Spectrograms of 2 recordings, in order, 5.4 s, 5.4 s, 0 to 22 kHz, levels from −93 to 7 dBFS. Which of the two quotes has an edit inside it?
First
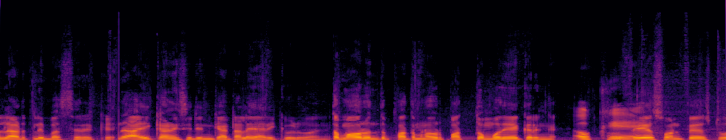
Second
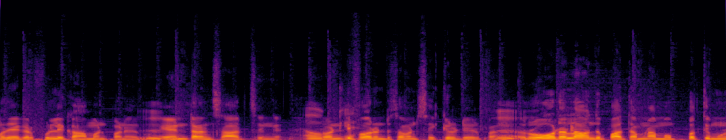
first; 2 cuts; at 0.8 s, 2.4 s

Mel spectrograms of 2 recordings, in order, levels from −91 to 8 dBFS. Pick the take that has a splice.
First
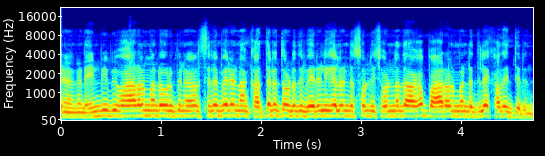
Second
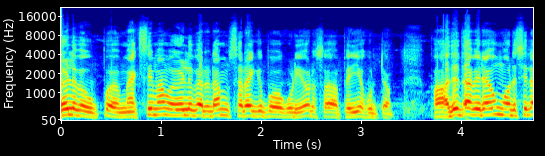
second; 1 cut; at 3.8 s

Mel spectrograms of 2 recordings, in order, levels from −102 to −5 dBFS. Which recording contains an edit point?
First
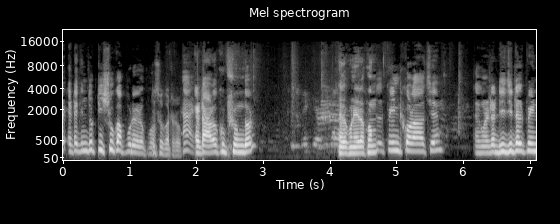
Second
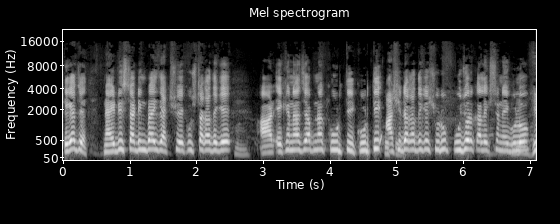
first; 2 cuts; at 1.8 s, 4.9 s

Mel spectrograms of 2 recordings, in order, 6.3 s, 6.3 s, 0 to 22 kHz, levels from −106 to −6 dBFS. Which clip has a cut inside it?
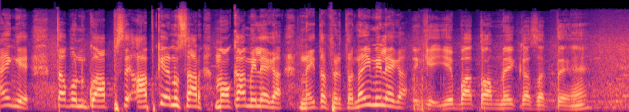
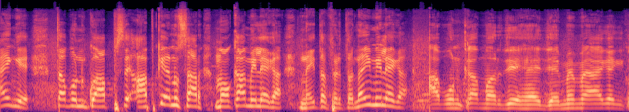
second; 1 cut; at 4.1 s

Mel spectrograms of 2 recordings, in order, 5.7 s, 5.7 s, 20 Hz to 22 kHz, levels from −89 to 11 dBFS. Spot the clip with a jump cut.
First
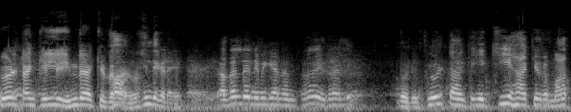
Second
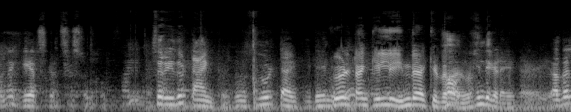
second; 1 cut; at 1.4 s

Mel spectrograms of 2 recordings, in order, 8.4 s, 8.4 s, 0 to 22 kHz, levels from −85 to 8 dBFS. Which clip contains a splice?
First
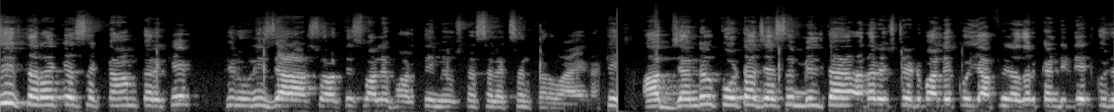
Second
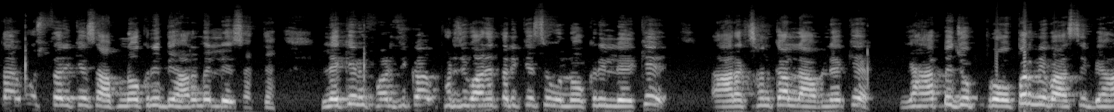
first; 1 cut; at 4.7 s

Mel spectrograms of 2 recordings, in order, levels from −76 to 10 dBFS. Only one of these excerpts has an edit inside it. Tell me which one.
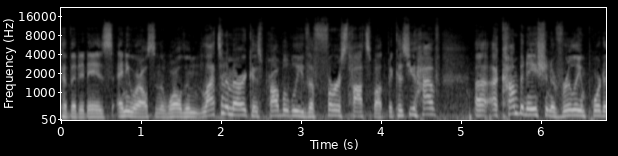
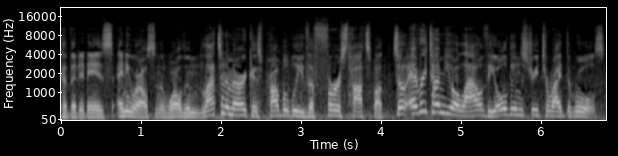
second; 1 cut; at 4.1 s

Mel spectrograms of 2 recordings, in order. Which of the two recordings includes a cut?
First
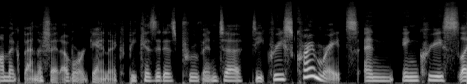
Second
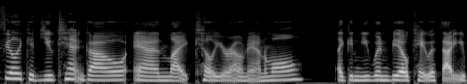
first; 1 cut; at 2.5 s

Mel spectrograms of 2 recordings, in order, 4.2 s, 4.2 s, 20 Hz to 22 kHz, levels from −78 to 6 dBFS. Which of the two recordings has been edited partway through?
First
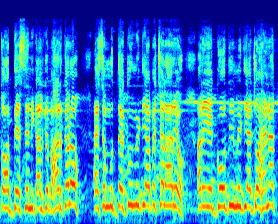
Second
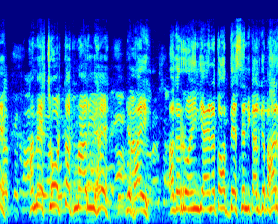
second; 1 cut; at 2.0 s

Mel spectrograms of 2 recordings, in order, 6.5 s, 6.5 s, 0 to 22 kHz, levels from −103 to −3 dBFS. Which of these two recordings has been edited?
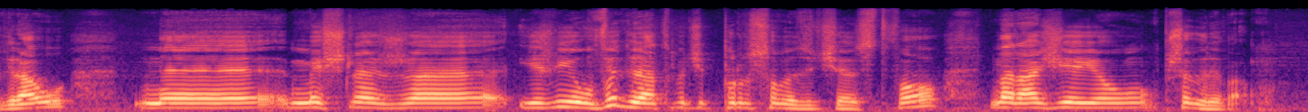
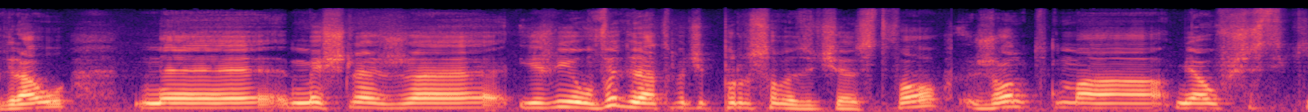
second; 1 cut; at 4.8 s

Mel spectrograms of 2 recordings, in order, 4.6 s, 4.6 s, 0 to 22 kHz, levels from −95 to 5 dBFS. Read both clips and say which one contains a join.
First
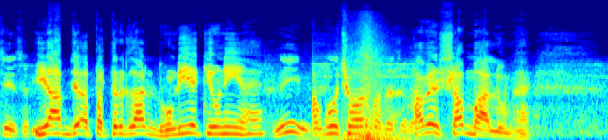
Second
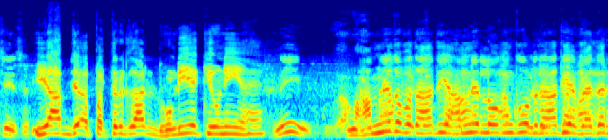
first; 1 cut; at 2.4 s

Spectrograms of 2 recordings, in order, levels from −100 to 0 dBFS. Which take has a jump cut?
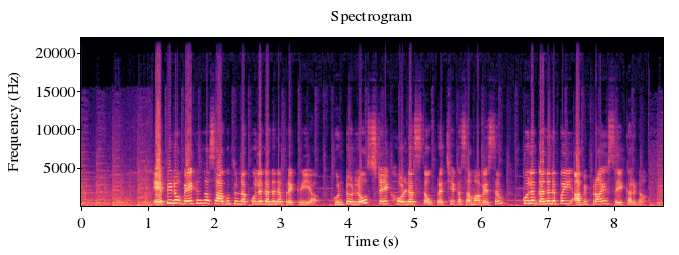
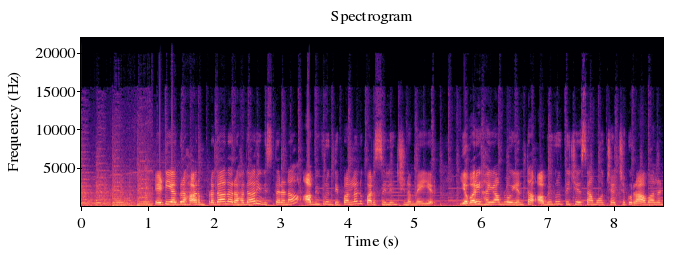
first; 1 cut; at 1.0 s

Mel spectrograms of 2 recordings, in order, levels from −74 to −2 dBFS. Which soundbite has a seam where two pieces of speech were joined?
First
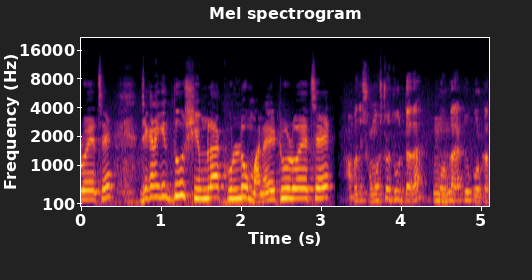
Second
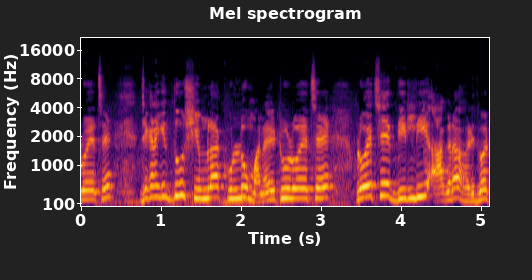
first; 1 cut; at 3.3 s

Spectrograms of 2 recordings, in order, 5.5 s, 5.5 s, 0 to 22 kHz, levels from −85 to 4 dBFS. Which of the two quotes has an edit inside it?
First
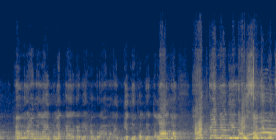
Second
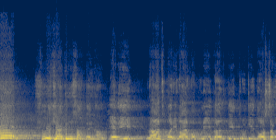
second; 1 cut; at 2.0 s

